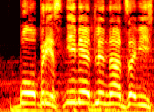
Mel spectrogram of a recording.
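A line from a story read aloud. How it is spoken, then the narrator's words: Shouting into phone. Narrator (Russian): кричал в трубку Коровин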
